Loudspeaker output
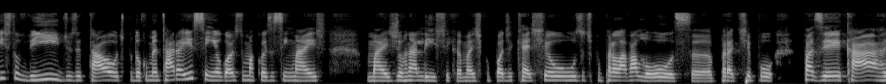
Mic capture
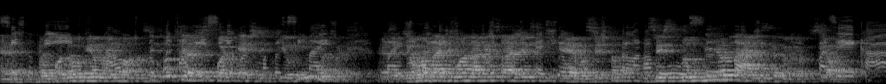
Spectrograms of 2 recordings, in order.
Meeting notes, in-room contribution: present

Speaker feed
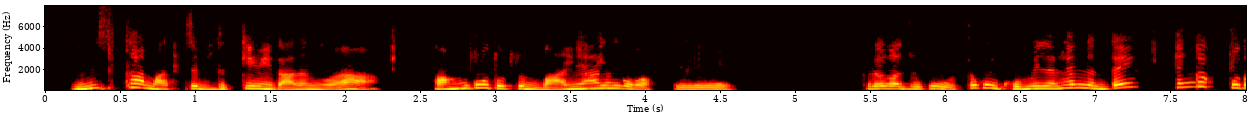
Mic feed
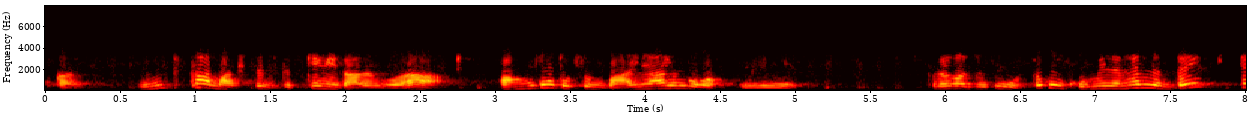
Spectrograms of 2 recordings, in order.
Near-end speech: none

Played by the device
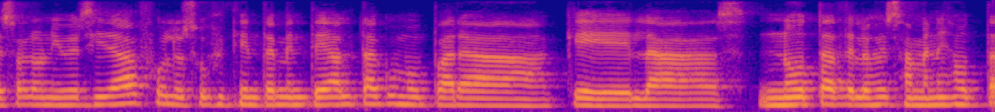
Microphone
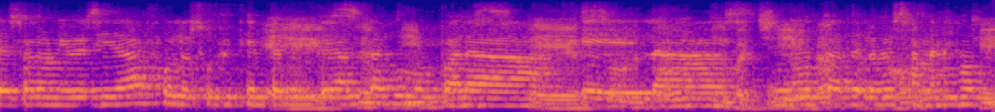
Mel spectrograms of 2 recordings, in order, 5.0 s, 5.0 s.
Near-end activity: present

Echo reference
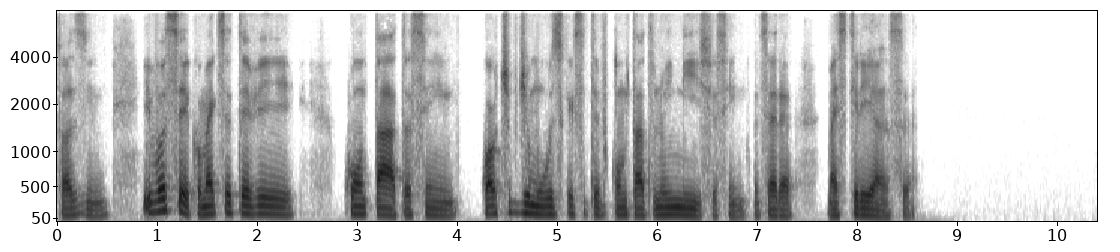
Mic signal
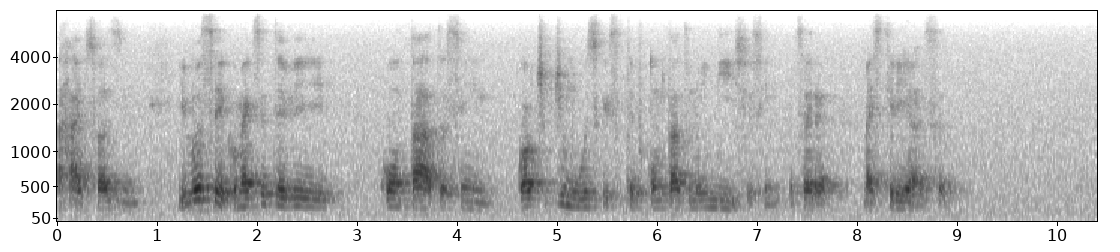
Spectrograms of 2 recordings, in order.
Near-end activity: none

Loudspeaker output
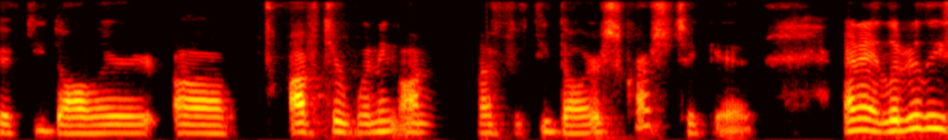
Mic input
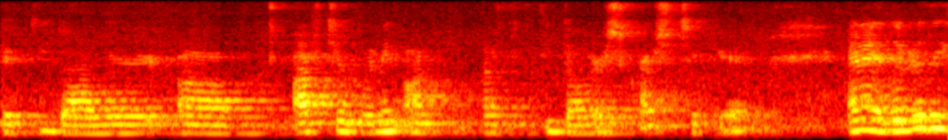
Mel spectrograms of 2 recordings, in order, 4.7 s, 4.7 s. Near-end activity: none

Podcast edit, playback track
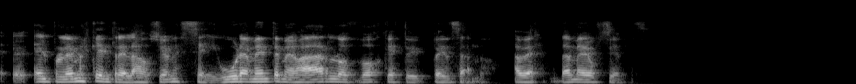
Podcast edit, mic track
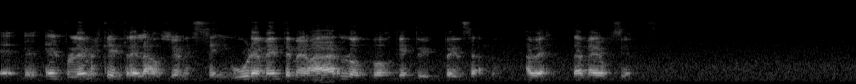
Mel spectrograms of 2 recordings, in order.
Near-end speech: none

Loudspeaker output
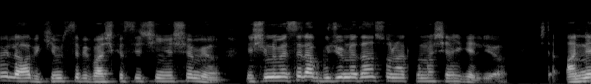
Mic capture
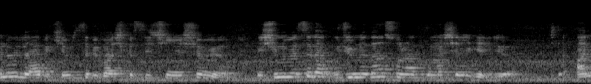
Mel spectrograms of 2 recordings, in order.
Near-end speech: none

